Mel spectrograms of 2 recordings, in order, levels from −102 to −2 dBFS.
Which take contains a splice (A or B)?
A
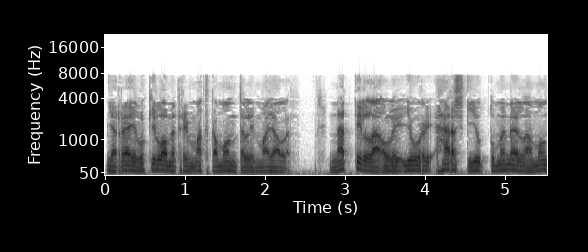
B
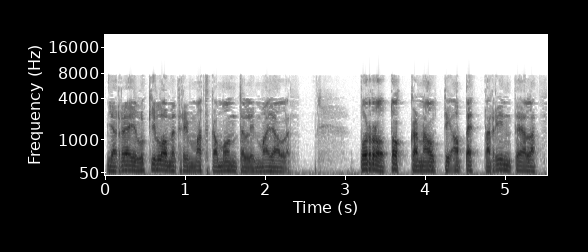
A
